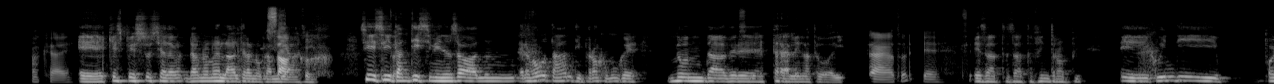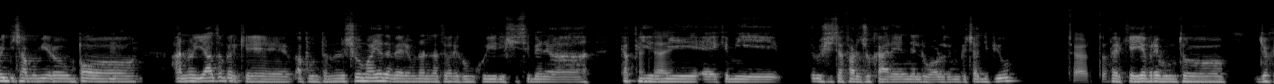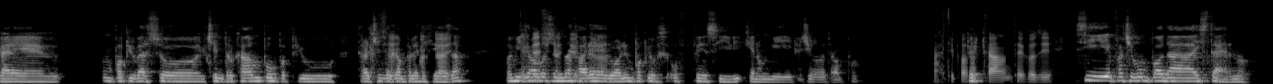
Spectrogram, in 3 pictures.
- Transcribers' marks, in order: chuckle; other background noise; chuckle; tapping
- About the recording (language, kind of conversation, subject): Italian, unstructured, Quali sport ti piacciono di più e perché?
